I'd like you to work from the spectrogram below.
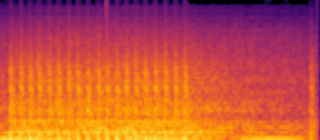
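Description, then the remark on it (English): Rapid machine-gun fire from a diving biplane, a loud, continuous rattle of sharp bursts over a steady low engine drone, with no voices. “It's shooting hard shells at me.”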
